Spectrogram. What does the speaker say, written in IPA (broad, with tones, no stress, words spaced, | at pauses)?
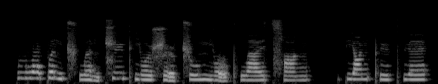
lwɔ˥pə˥˩n ʈ͡ʂʰwə̰˨˩nt͡ɕy˥pʰjo˨ʊ̯ʂɻ̩˨˩ ʈ͡ʂu˧˥mjo̰˨˩ʊ̯pʰwa˧˥ɪ̯ t͡sʰɑ˥ŋ | pjɑ˥ŋpʰy˧˥ pʰɥɛ˥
